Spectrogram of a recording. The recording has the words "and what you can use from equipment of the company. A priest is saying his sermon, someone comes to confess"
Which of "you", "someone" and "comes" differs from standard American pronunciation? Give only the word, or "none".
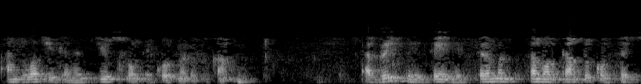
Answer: comes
